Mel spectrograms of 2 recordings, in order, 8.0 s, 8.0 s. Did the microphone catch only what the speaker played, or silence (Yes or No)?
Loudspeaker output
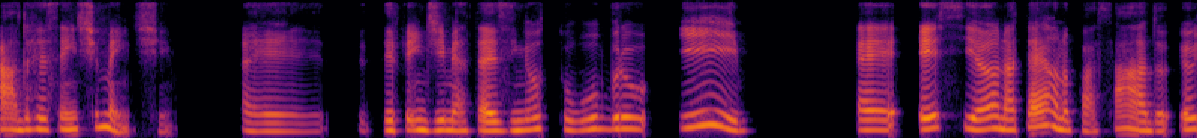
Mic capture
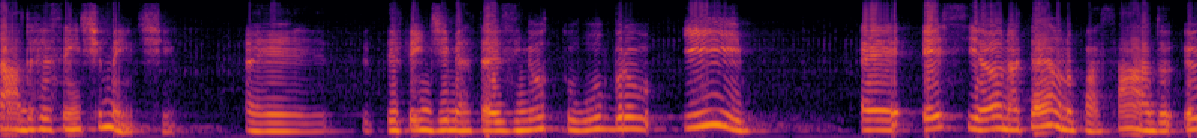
Yes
